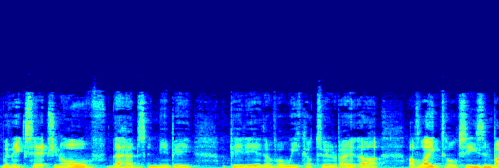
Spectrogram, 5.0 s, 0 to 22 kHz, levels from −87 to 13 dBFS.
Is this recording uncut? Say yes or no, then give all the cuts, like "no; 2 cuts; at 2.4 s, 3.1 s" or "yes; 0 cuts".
no; 3 cuts; at 1.0 s, 1.5 s, 3.3 s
